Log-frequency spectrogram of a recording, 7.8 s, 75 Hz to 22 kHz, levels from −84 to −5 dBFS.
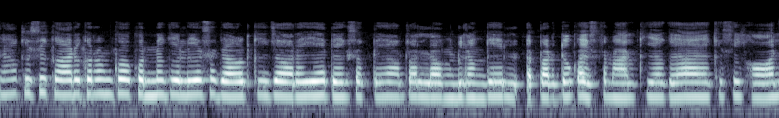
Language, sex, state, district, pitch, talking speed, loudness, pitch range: Hindi, female, Punjab, Fazilka, 215 Hz, 225 wpm, -16 LUFS, 210-235 Hz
